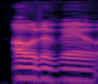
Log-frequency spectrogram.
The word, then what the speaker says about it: Alderweireld: Yeah, but just about to say like he's like he's keeping Alderweireld out.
